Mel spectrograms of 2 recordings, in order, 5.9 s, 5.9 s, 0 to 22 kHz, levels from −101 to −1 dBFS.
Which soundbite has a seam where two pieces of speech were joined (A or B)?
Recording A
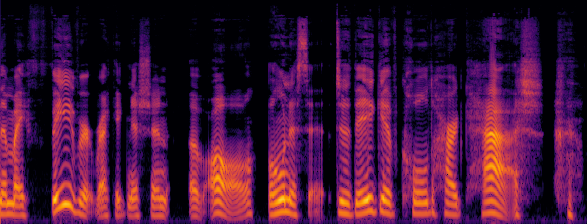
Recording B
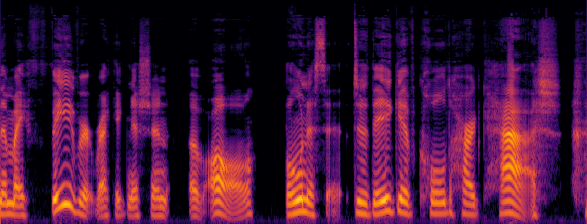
A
